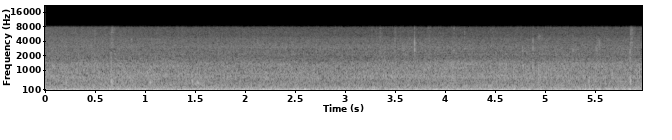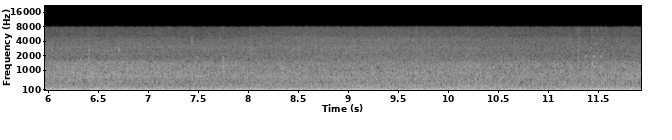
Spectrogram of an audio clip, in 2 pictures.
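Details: Steady low rumbling noise with faint scattered knocks, possibly distant traffic, and no animal voice.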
